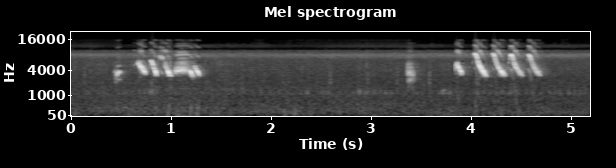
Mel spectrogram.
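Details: Yellow-winged blackbird delivering two rapid chattering phrases of sharp, high descending notes, about five to six per burst, with a single note between them and quiet background.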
